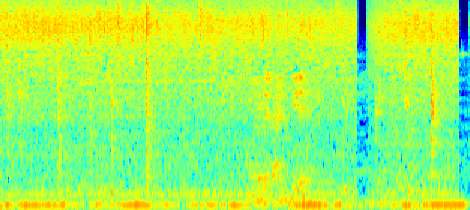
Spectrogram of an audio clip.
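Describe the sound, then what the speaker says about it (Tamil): Finely chopped onions with curry leaves sizzle and fry in a pan for prawn curry, a steady close crackle with occasional stirring under a voice. "அது நல்லா பச்சை வாசனை போகிற வரைக்கும் நல்லா வறுத்து எடுத்துக்கலாம்."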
